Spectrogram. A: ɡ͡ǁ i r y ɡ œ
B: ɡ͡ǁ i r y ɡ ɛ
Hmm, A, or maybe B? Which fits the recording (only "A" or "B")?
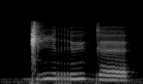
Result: B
